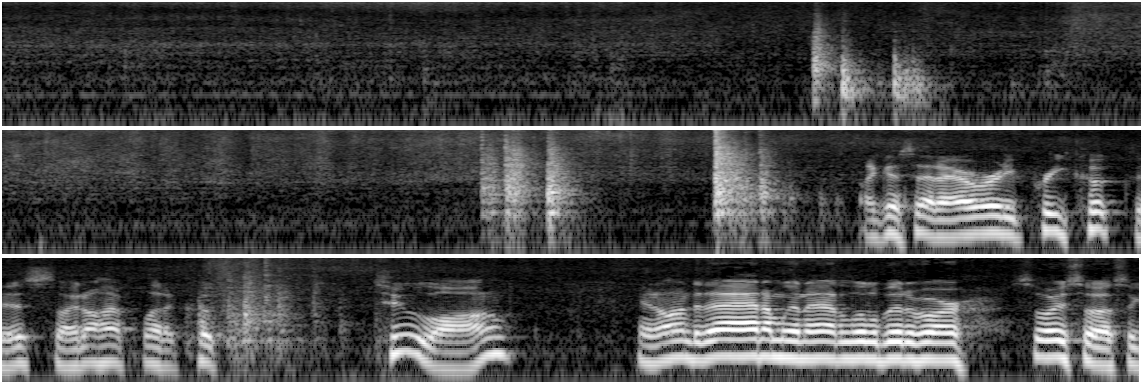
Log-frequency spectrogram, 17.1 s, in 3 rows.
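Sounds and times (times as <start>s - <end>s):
chicken sizzling in hot oil: 0.0s - 17.0s
pan clattering: 4.0s - 4.8s, 8.1s - 9.8s, 12.3s - 13.2s.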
